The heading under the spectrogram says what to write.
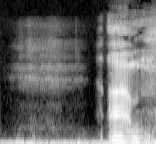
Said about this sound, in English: As you can tell, my breathing is already somewhat labored. I've probably walked an eighth of a mile.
